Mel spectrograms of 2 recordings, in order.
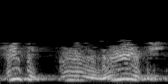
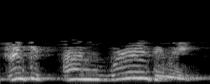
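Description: First: "unworthy" drawn out slowly as the rejected word; slow, deliberate weight on "unworthy"; contrast on UNWORTHY. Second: "unworthily" slowly stretched out, ending on a distinct -ly; contrast on UNWORTHILY. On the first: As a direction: set up "unworthy" slowly, as the wrong reading. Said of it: "Paul doesn't mean drink it unworthy". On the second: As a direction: correct it with a slow, deliberate "unworthily". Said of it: "He means drink it unworthily". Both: Shown as a demonstration.

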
